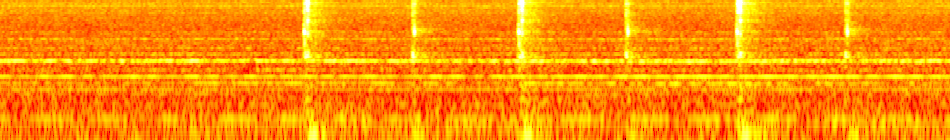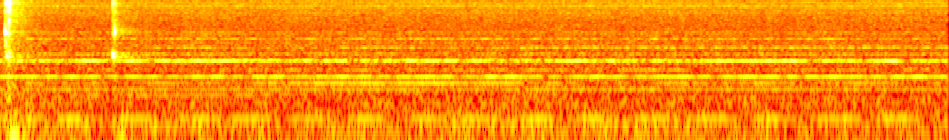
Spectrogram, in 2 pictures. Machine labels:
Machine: valve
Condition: normal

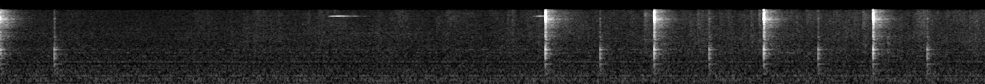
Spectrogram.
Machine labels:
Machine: valve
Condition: normal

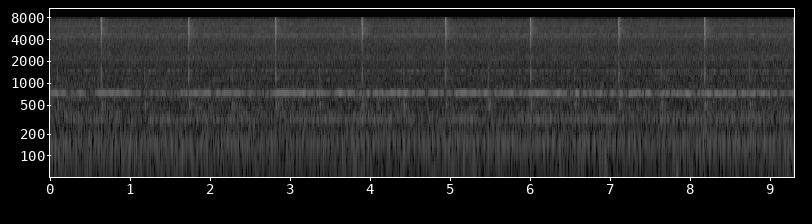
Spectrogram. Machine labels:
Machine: valve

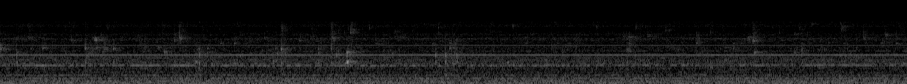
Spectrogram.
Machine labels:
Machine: pump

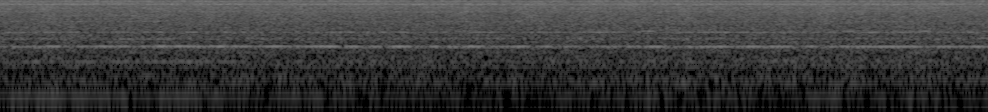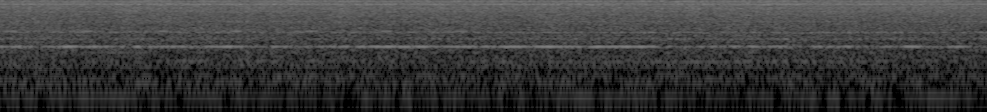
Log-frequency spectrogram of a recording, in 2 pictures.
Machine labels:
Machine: fan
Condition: abnormal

